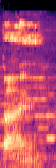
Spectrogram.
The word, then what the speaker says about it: boy: In County Down, where I live, you'd be more likely to hear the word boy, though it'll be pronounced by, as in, how's it going there, by?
